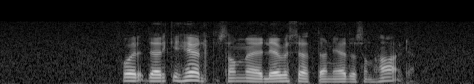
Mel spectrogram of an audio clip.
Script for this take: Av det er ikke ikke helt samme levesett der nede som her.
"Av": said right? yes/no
no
